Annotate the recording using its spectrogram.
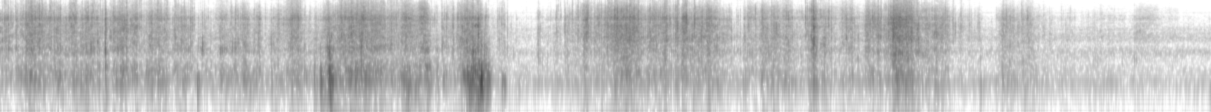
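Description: Thin clear plastic bag crinkling and rustling in irregular bursts as it is pulled off a cordless circular saw, with a short lull about halfway, dying down near the end.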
